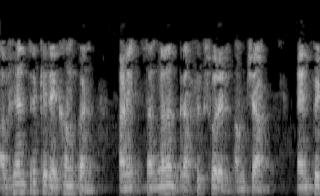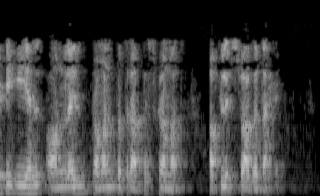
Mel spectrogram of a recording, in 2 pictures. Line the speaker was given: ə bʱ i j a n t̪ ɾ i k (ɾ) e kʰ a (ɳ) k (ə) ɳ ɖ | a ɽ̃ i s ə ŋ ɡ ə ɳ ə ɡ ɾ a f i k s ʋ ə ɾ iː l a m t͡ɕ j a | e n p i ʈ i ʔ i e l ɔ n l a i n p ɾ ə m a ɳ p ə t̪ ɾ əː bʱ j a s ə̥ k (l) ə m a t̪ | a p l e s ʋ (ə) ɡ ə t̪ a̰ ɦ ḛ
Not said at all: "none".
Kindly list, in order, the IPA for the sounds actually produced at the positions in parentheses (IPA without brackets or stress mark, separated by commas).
ɾ, ŋ, ə, ɾ, a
